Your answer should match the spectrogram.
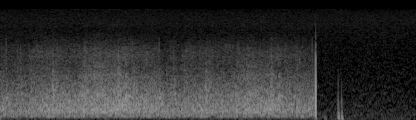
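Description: Steady outdoor rush of wind noise from a clip filmed aboard a boat. It cuts off abruptly with a click about three seconds in, followed by a second short click, then near silence.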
